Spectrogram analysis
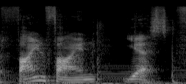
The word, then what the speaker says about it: Fifine: In this one, I'm going to be reviewing the Fifine, that's how you pronounce it, K669B condenser USB microphone.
